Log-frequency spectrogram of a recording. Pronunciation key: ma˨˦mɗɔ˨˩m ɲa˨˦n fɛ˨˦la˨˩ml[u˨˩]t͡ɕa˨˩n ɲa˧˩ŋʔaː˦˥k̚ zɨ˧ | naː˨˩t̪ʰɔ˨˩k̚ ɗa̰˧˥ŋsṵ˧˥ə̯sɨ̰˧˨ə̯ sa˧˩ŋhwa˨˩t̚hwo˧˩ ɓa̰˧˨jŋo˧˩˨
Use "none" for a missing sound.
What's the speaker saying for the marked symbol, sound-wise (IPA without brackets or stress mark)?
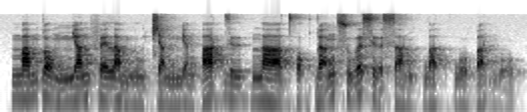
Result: u˨˩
